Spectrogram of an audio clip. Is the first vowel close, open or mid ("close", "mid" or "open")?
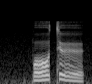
mid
